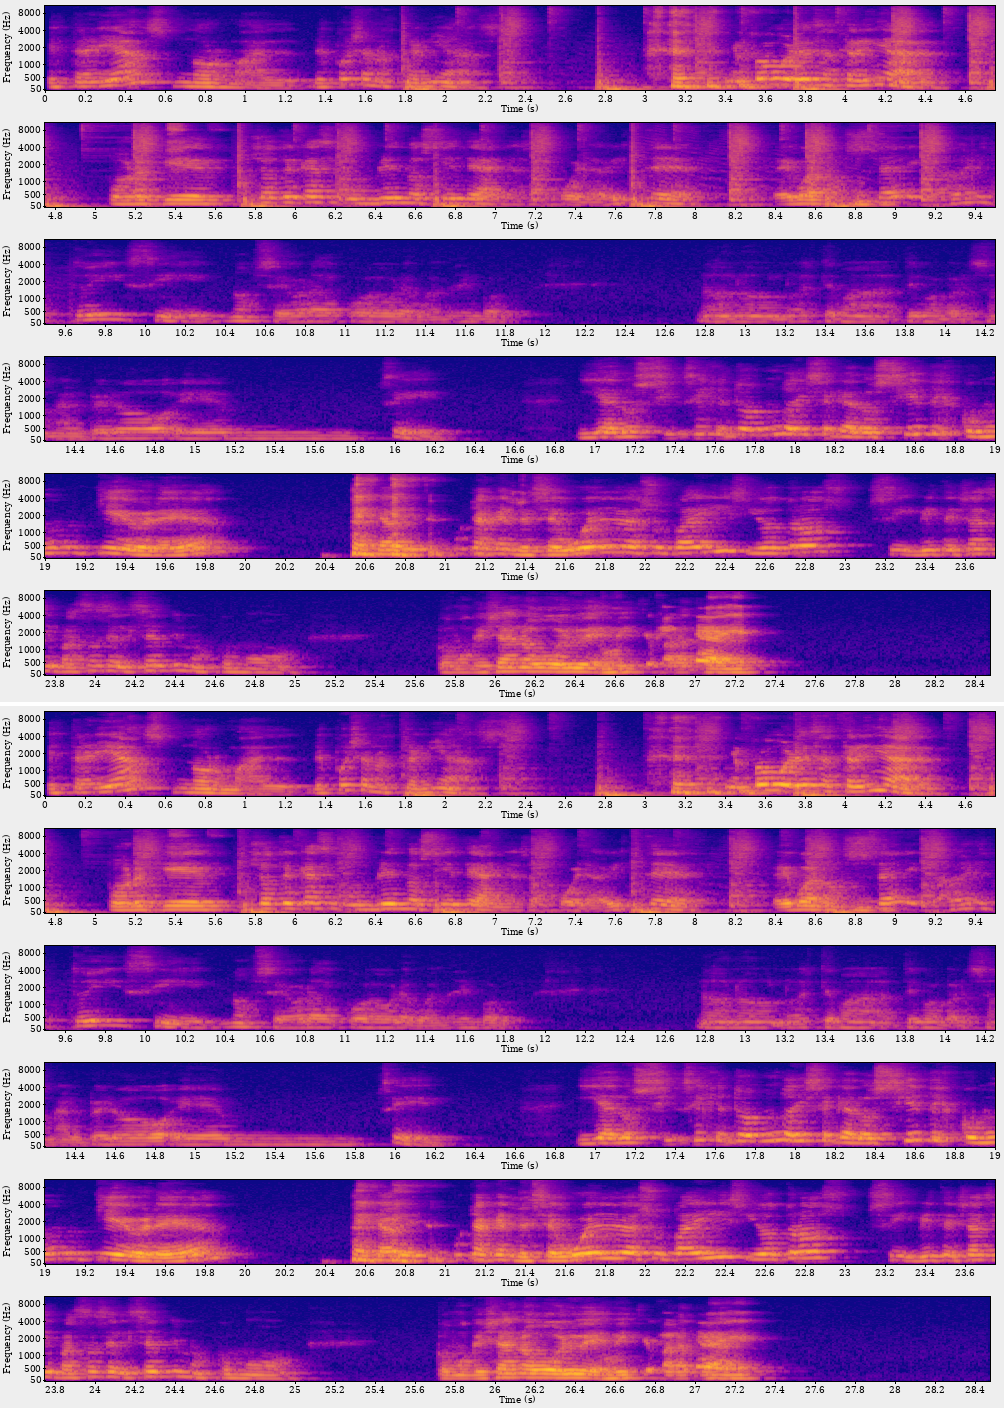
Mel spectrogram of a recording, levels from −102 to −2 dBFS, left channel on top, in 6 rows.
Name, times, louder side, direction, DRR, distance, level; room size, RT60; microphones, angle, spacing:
voice 1, 0.0-2.3 3.5-4.5 5.1-8.0 8.4-11.8 12.8-16.2 16.9-19.9 20.6-20.8 21.1-25.0 25.7-27.2, right 3 dB, 45° right, 0.6 m, -31 dB
sound 1, 1.8-9.6, left 1 dB, 45° left, 0.7 m, -39 dB
voice 2, 3.0-3.6 8.8-8.9 20.5-20.9 26.5-26.6 27.0-27.2, left 3 dB, 90° left, 0.8 m, -28 dB
3.9 x 3.0 x 2.8 m
head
